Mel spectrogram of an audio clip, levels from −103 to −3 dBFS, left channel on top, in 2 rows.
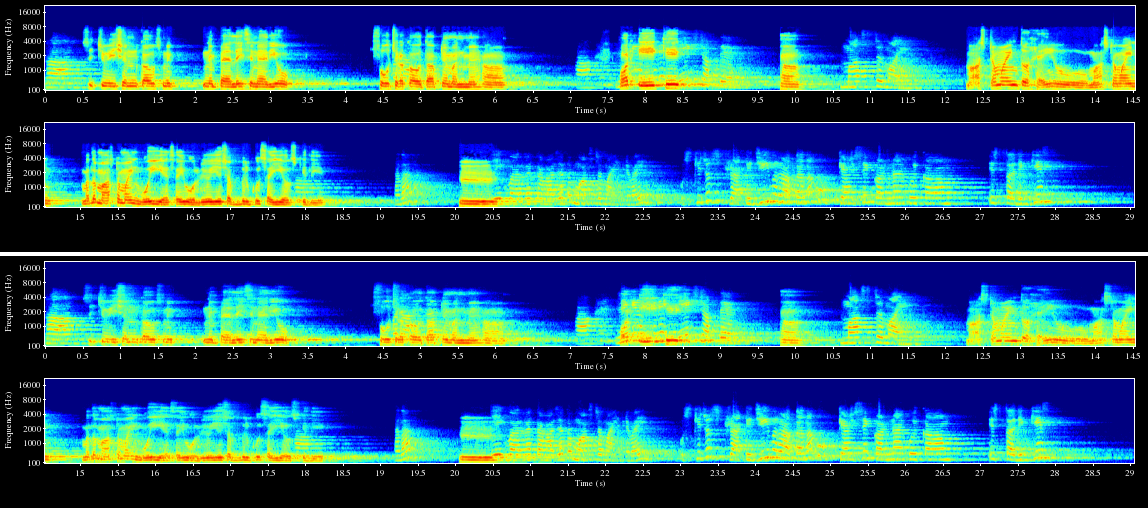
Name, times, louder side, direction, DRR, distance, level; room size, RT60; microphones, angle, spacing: voice 1, 0.0-0.4 4.6-5.3 7.1-9.2 10.6-11.6 17.9-18.1 19.2-19.5 20.5-22.6 23.0-26.6 27.1-27.9, right 2 dB, 25° right, 2 dB, 1.2 m, -34 dB
voice 2, 0.6-1.7 2.1-3.3 4.4-6.2 7.7-8.5 9.8-10.1 12.3-14.7 15.0-18.3 20.1-20.6, left 5 dB, 65° left, 15 dB, 0.4 m, -21 dB
22.5 x 9.4 x 3.0 m, 2.6 s
head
